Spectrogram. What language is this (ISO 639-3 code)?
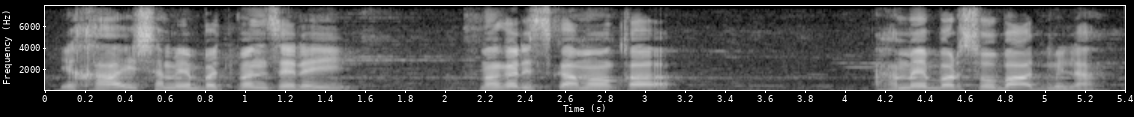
urd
